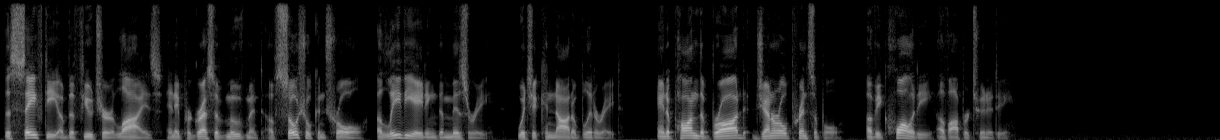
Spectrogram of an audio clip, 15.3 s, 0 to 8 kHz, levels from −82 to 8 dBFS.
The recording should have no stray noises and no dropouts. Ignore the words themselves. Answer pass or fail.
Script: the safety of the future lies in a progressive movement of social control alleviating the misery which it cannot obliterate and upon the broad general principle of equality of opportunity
pass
